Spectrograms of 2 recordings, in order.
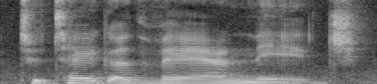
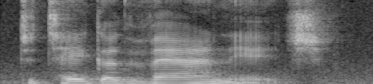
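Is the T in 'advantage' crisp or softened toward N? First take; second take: softened; softened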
